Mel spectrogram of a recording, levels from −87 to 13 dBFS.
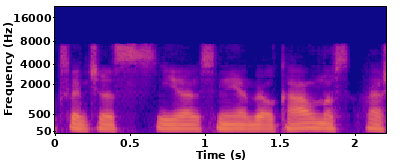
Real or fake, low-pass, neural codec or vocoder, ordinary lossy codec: fake; 7.2 kHz; codec, 16 kHz, 1 kbps, FunCodec, trained on Chinese and English, 50 frames a second; MP3, 48 kbps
